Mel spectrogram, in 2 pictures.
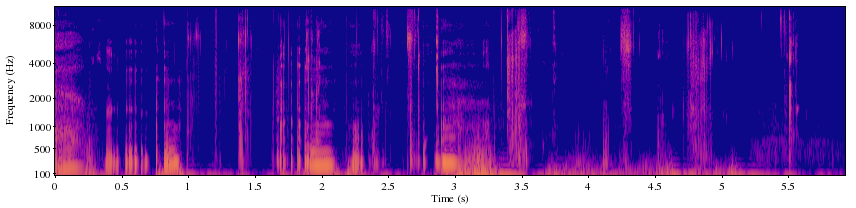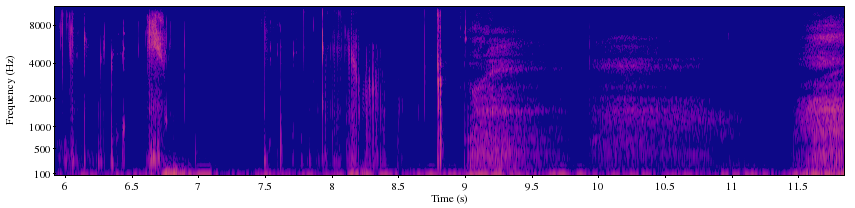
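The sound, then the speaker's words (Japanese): Ear-eating ASMR mouth sounds: wet smacks, soft crunchy clicks and heavy breaths close together, with a soft voice murmuring at times and a breathier, quieter stretch toward the end. “私のお耳もいただきます”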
